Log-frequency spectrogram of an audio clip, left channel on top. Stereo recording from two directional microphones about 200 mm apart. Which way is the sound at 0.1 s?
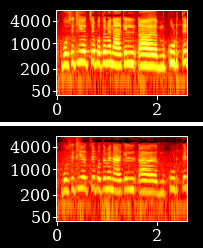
25° left (ahead or behind).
